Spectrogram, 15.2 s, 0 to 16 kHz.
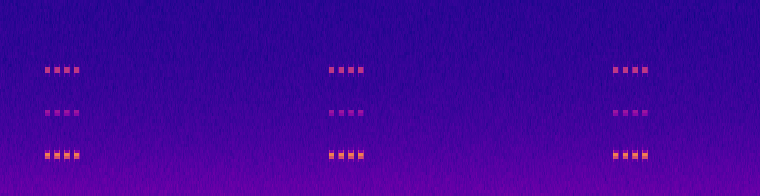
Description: Alarm pattern, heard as an alarm's beeps, played three times, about 3400 Hz. Temporal four. Carbon monoxide.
